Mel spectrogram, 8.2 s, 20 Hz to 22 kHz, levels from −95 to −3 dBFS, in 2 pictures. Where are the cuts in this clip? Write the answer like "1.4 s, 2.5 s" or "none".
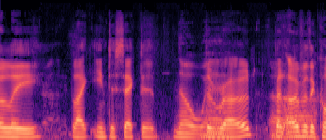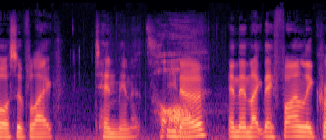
none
